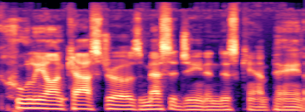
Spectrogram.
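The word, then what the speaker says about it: Julián: well first of all I applaud your pronunciation as Julion because I was saying Julian coming in here but you're right that's that's a good Spanish pronunciation there yeah I we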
